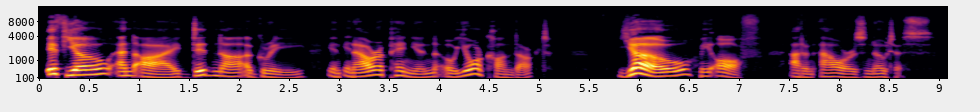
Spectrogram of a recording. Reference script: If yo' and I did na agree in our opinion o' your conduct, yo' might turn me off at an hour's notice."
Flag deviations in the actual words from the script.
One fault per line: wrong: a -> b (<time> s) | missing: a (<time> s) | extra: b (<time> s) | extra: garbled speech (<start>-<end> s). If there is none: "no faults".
extra: in (3.0 s)
missing: might turn (6.6 s)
